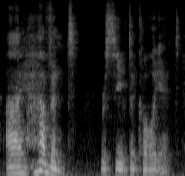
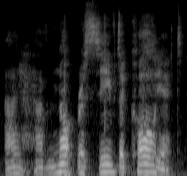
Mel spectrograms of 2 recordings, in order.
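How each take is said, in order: First: Contracted and said in a calm, neutral tone. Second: Uncontracted and said in an impatient, aggressive tone. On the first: The speaker is simply stating a fact. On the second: The speaker is frustrated about waiting.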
